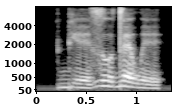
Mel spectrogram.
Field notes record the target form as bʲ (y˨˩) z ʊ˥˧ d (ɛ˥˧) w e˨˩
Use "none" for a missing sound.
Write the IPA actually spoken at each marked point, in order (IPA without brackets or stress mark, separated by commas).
e˨˩, ɛ˥˧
